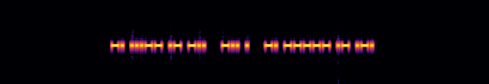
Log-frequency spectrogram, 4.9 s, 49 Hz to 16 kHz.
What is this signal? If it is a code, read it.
Morse code, heard as a keyed tone, about 51 wpm, 700 Hz. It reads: N3AD DE N0AR
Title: USA Callsign DE Callsign - 4 Characters - 50wpm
